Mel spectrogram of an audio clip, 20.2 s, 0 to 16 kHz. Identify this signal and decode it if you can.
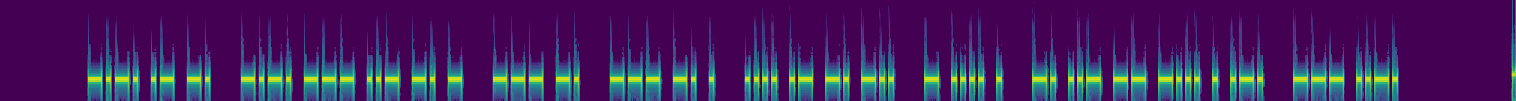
Morse code, heard as a keyed tone, about 20 wpm, 700 Hz. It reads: CAN COUNT ON ONE HAND THE NUMBER OF
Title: Sets of 8 Words - 20wpm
